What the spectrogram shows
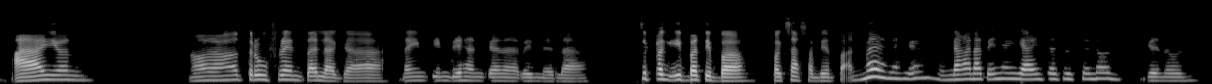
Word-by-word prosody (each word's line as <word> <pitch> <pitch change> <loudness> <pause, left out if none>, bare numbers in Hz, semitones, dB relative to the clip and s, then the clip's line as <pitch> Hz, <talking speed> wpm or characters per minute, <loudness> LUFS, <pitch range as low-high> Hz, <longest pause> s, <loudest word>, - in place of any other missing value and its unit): Ah, 185 +5 +8
yun. 215 -3 -4 0.9
Ah, 195 +5 -1
true 220 -1 +4
friend 210 -2 -1
talaga 155 -5 0 0.2
naintindihan 180 0 -5
ka 170 0 -4
na 165 -1 -5
rin 160 0 -5
nila. 150 -1 -7 0.5
Kasi 270 - -1
'pag 240 -1 +6
iba 215 0 +6
di 205 -1 +4
ba 165 0 +6 0.3
pagsasabihan 170 -2 -1
pa - - -5
ano 210 - -10 0.4
yan, 270 +3 -5
'wag 210 - -11
na 230 - +3
nga - - 0
natin 250 +1 -3 0.2
yayain 235 0 +3
sa 250 -1 -2
susunod, 255 +1 -4 0.3
ganon. 175 0 -7
185 Hz, 140 wpm, -26 LUFS, 170-220 Hz, 0.9 s, Ah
